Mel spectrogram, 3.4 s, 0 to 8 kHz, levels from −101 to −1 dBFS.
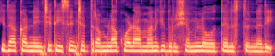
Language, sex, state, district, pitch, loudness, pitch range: Telugu, female, Andhra Pradesh, Chittoor, 195 Hz, -12 LUFS, 190-205 Hz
